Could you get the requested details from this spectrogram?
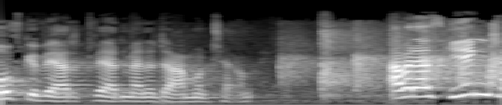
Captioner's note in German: Beifall DIE LINKE und vereinzelt SPD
